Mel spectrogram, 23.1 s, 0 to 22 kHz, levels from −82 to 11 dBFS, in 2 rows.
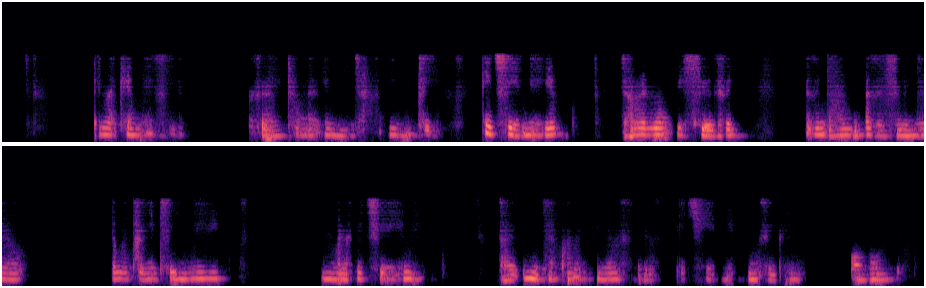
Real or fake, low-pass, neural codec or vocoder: fake; 5.4 kHz; codec, 44.1 kHz, 0.9 kbps, DAC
